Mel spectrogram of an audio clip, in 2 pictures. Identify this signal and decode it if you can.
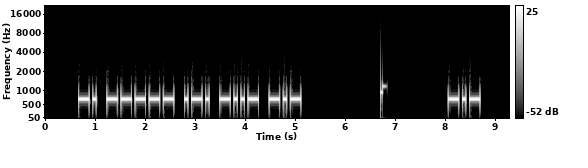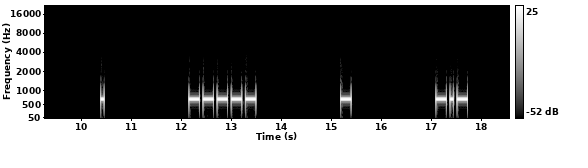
Morse code, heard as a keyed tone, about 17 wpm, spaced as for 7 wpm, 700 Hz. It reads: N0RXK KE0TK
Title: USA Call Signs - 8x Character Spacing - 17wpm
